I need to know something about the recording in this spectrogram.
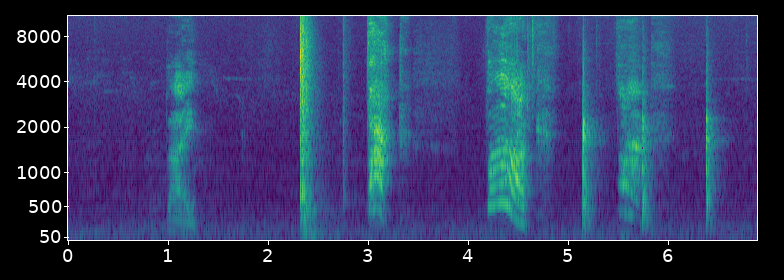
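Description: A man talks on a phone with animation, close by.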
